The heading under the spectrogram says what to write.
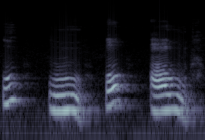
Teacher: इनका उच्चारण कर रहे हैं हम तब हम महसूस कर पा रहे हैं कि हमारे जो होठ हैं वे गोल हो रहे हैं इसलिए यह वृत्ताकार या वृत्त मुखी स्वर · होठ गोल हो जाते हैं या वृत की तरह से हो जाते हैं · उच्चारण करने पर ओष्ठों का आकार गोल हो जाता है, वे वृत्ताकार या वृत्तमुखी स्वर कहलाते हैं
